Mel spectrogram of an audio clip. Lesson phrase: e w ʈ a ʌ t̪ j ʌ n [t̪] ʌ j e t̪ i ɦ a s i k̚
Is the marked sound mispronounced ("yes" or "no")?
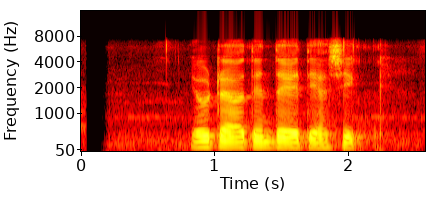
no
